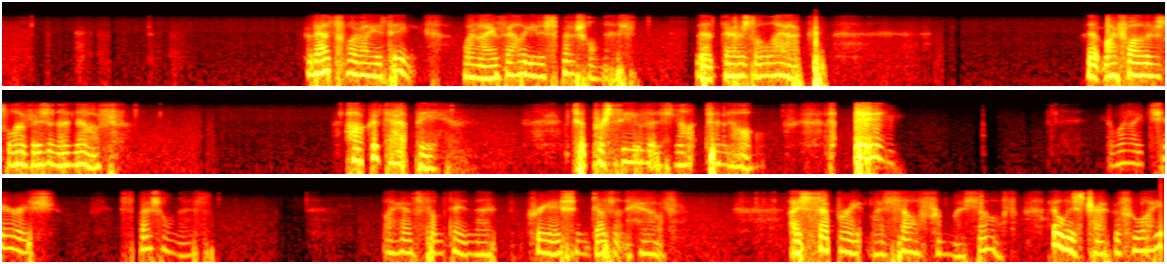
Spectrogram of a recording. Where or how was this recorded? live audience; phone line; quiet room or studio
phone line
